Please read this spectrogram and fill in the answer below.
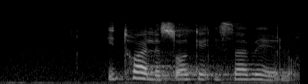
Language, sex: South Ndebele, female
